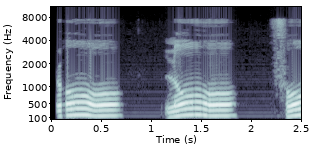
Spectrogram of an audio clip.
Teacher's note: Jadi semuanya diayun ru lu fu ya. Ini wau sukun setelah domah sama dua harakat.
